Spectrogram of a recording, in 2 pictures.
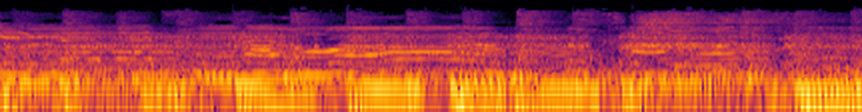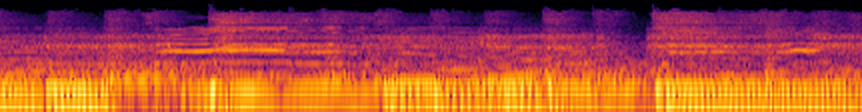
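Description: A live rock band playing: electric guitars, bass guitar and drum kit, with a woman singing the lead vocal.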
